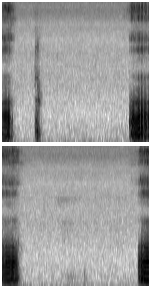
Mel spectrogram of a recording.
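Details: Sleeping Maltese, over ten years old, giving long, harsh snoring breaths about a second long, separated by quiet pauses, with one brief soft snort early on.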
